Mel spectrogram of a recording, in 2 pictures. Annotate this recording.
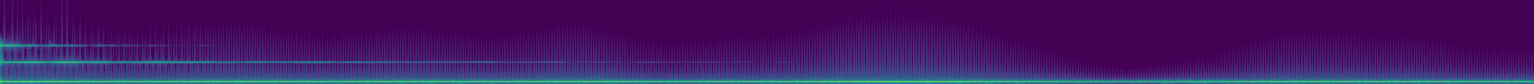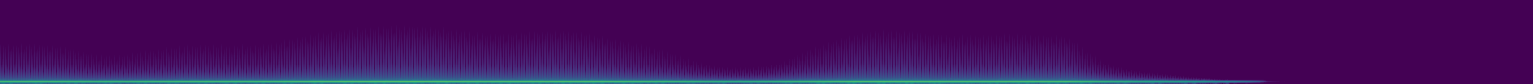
created with synthesizer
